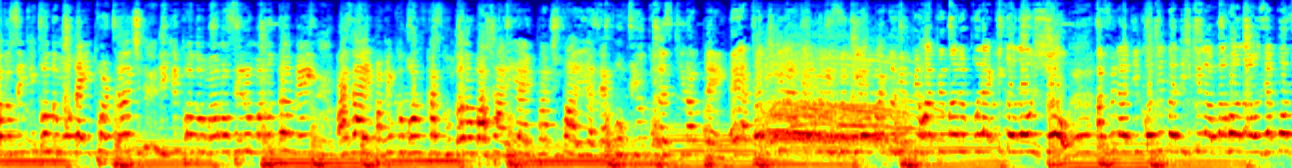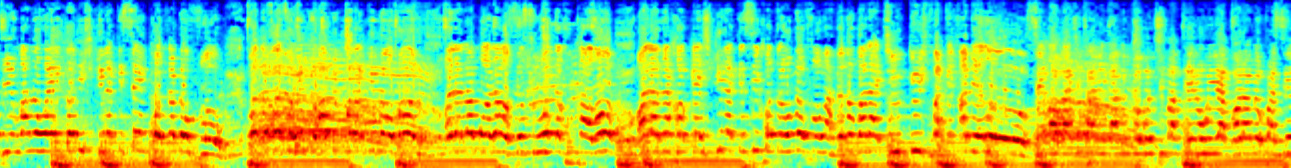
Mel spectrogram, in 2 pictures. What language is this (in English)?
Portuguese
